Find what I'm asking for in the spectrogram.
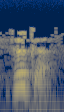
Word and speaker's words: Hygge: Hygge. – Hygge.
